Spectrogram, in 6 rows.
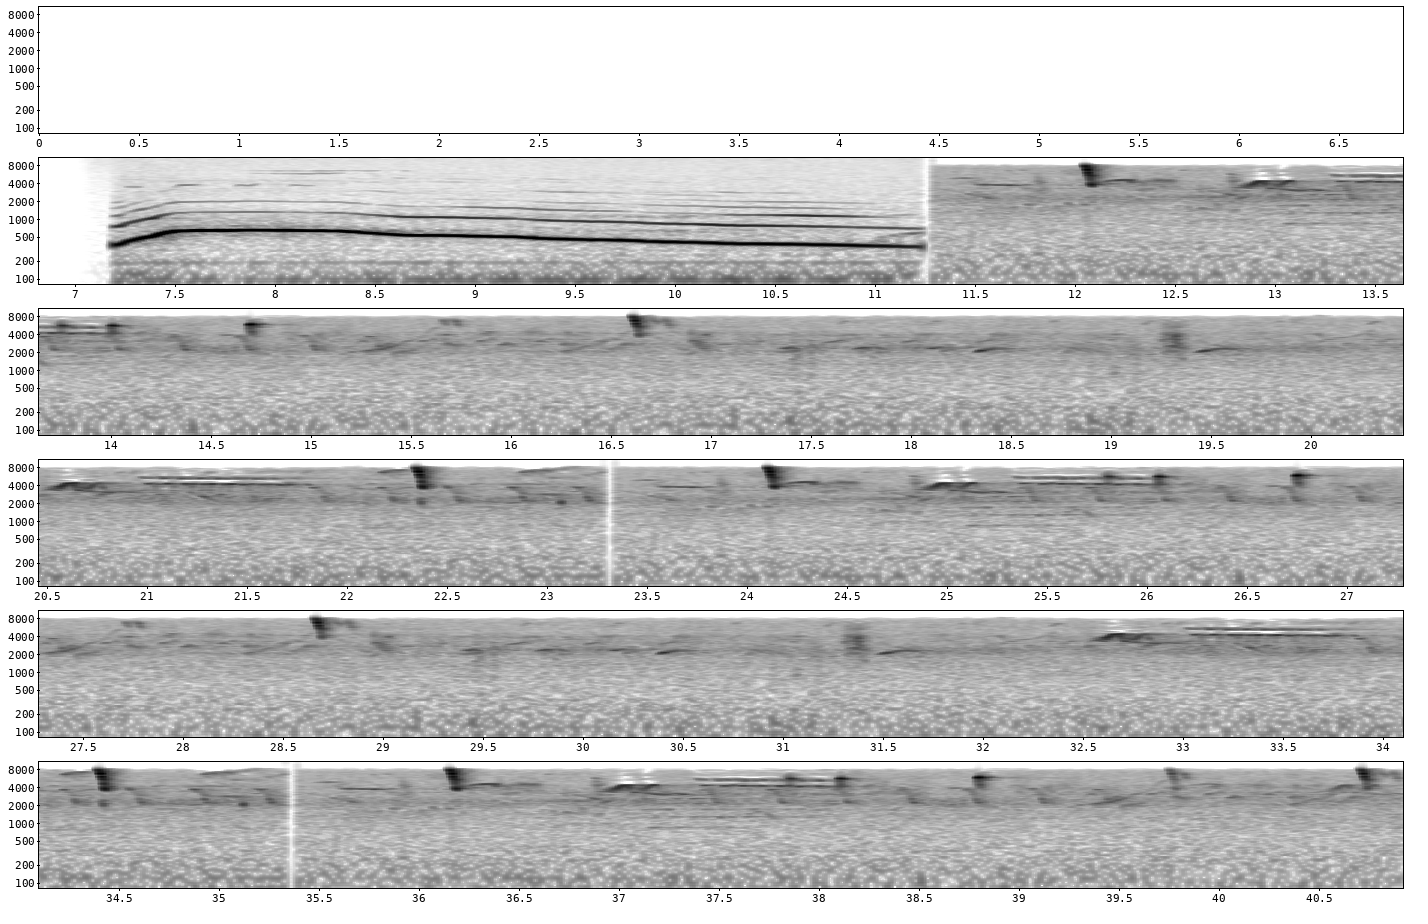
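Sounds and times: forest ambience: 7.1 - 11.3
wolf howling: 7.2 - 11.3.

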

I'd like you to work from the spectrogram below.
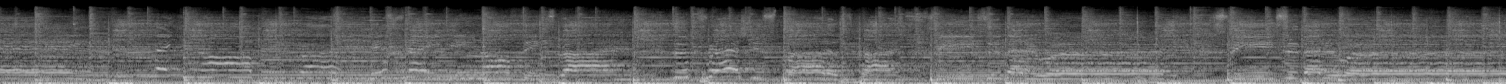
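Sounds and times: worship band playing pop-rock song: 0.0 - 15.0.

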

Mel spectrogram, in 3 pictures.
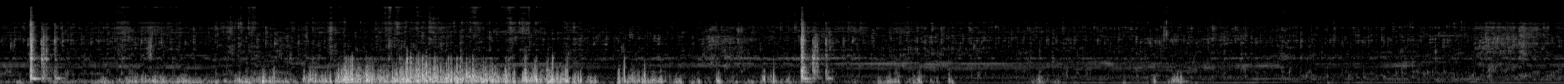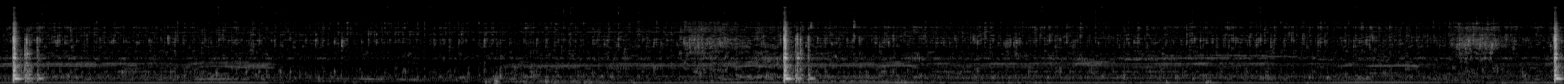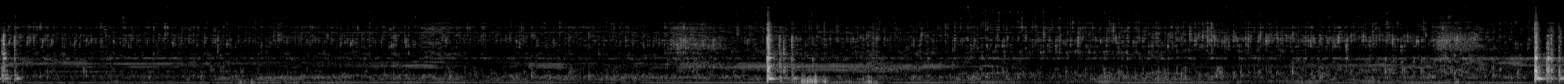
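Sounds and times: water trickling: 0.0 - 46.9
water splashing: 22.4 - 46.9.

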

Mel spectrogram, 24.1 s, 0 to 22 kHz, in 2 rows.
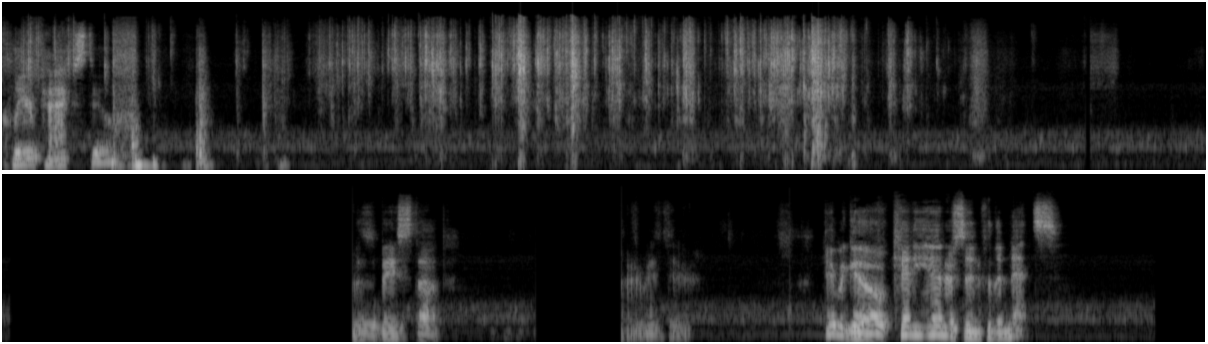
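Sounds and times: plastic wrapper crinkling: 0.0 - 9.7.

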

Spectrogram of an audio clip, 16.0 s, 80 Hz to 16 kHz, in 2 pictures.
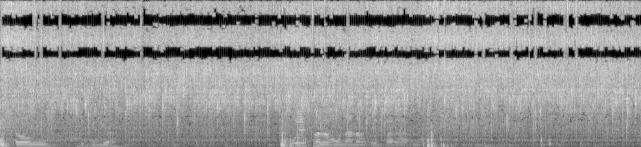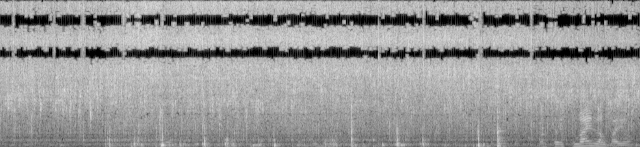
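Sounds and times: onion sizzling in hot oil: 0.0 - 16.0
wooden spatula scraping a pot: 8.2 - 14.7.

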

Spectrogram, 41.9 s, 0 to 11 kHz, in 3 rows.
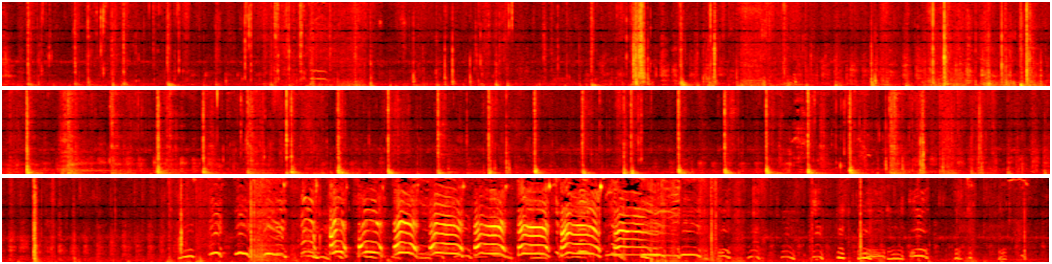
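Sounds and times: high-pitched dog whimpering: 4.0 - 4.6, 30.3 - 41.7
dog panting: 7.7 - 17.6, 25.4 - 34.3, 35.0 - 41.9.

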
